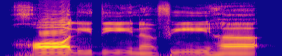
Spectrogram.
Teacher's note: خا کو موٹا ادا کرنا ہے اور لمبا کرنا ہے، ایک الف کی مقدار کے برابر۔ کھڑی زبر ہے، کھڑی زبر کو مد اصلی، کھڑی زبر، کھڑی زیر اور الٹا پیش کو مد اصلی بھی کہا جاتا ہے، اور ان کی مقدار ایک الف ہوتی ہے۔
